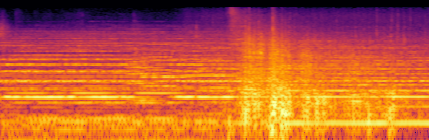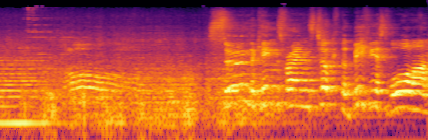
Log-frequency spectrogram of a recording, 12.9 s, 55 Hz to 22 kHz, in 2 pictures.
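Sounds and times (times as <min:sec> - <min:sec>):
sustained low tonal drone: 0:00.0 - 0:09.6
steady rain in a thunderstorm: 0:02.8 - 0:10.7
rolling thunder: 0:03.0 - 0:10.2
speech: 0:10.2 - 0:12.8.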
